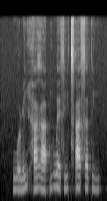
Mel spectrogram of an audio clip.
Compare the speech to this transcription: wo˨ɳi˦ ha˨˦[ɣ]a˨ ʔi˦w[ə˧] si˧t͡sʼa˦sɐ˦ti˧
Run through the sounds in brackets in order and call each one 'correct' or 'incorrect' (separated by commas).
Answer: correct, incorrect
